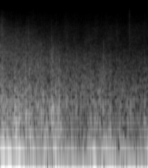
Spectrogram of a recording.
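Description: Loud rumbling, rustling handling noise on the microphone that starts suddenly and stays uneven.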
